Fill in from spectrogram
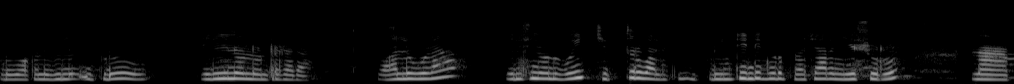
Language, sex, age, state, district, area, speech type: Telugu, male, 18-30, Telangana, Nalgonda, rural, spontaneous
